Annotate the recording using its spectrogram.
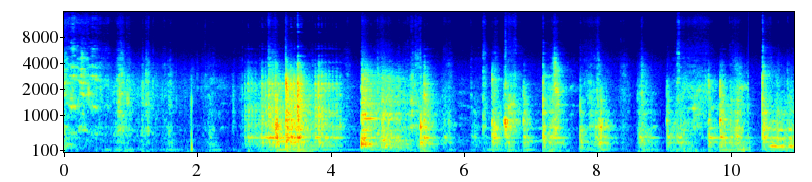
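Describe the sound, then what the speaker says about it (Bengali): Milk powder frying in hot ghee in a wok while making peda sweets, heard as close, rhythmic scraping and rasping stirs against the pan in uneven bursts, with no voices. "দুধটা দিয়ে আস্তে আস্তে ভেজে নেব"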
